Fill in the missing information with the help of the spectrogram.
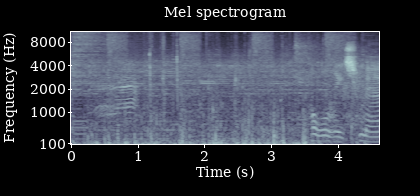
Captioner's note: hoof beats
